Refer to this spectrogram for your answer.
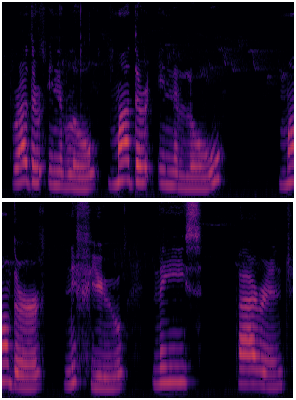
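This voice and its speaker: A woman vocabulary in to a class, repeating each word several times and urging the learners to repeat after her. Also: on the high side. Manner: coaxes the class to repeat louder. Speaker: English teacher.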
